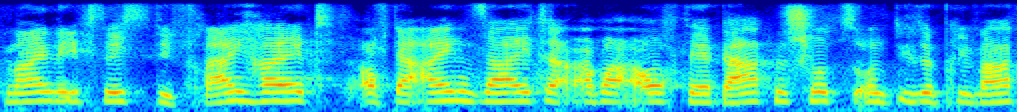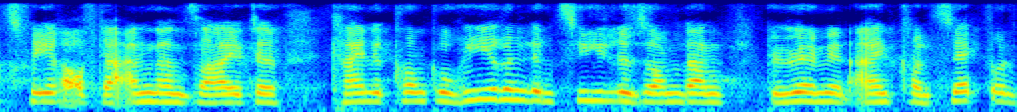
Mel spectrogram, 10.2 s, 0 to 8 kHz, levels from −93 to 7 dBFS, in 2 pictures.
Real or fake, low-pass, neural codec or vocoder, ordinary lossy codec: fake; 7.2 kHz; codec, 16 kHz, 2 kbps, FreqCodec, smaller model; none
